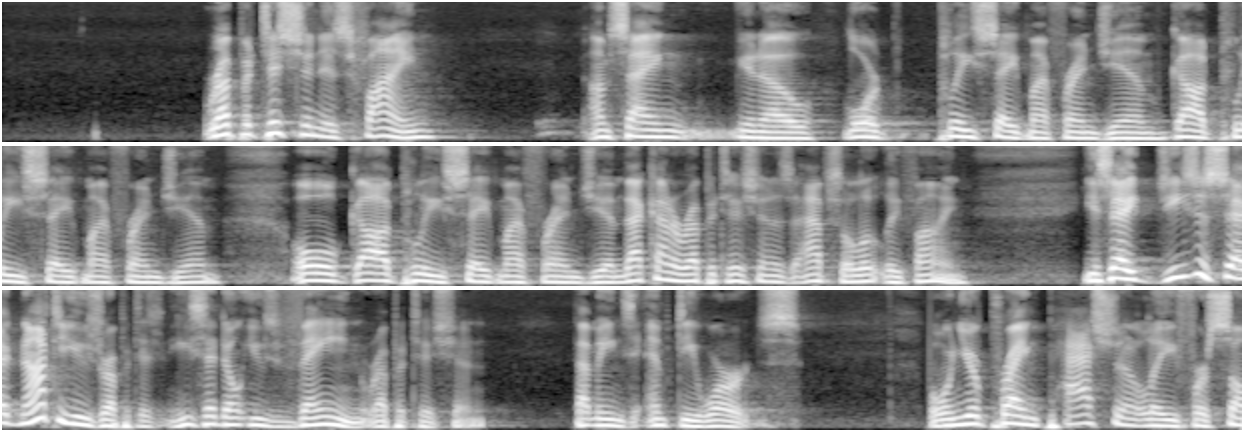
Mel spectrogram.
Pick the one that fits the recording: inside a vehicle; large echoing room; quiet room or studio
large echoing room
